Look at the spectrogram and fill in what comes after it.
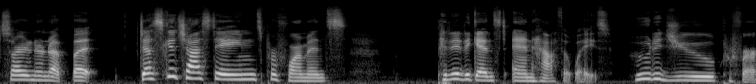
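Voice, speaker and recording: In a plain, everyday voice, a woman talks fairly slowly with a fairly high pitch and lively intonation. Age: 20s. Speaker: film podcast co-host. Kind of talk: casual chat.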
